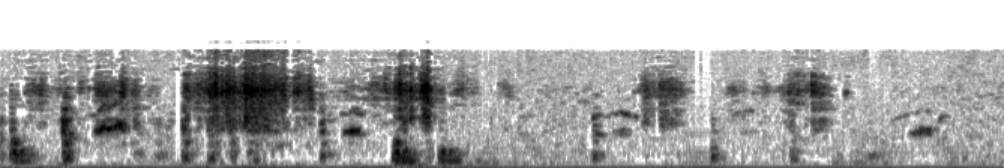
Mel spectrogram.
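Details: A pet duck laying her first egg indoors on her nest, calling in pain; bursts of harsh raspy cries interspersed with soft short quacks and pauses in a small room.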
